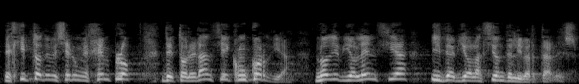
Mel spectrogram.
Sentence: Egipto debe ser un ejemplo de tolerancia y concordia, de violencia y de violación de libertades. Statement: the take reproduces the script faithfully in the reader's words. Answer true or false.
false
